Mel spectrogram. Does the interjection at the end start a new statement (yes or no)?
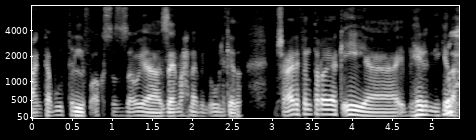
yes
